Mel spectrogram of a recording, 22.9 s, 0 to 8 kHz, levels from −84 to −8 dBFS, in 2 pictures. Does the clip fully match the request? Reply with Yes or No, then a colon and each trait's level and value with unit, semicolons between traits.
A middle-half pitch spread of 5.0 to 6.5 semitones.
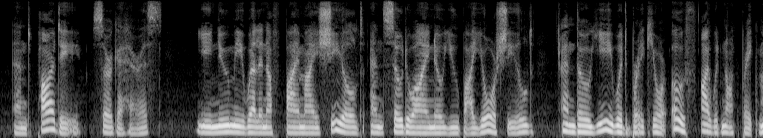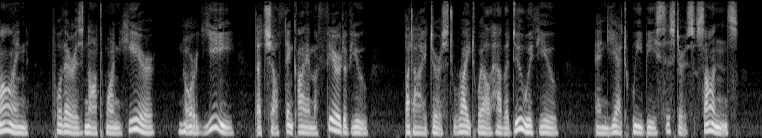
No: average, 2.9 semitones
